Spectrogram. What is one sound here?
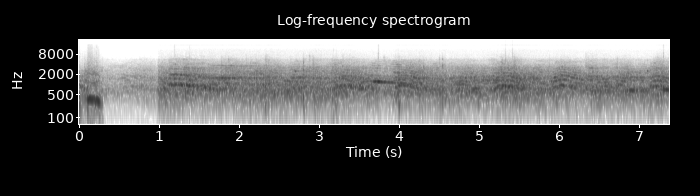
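A large crowd cheers and murmurs in an echoing gym.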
